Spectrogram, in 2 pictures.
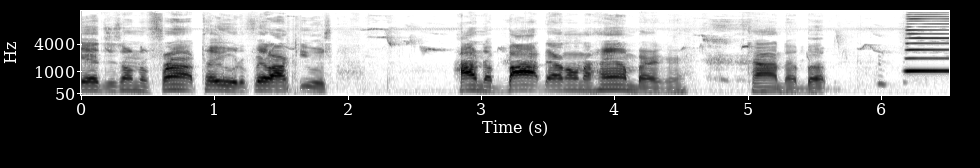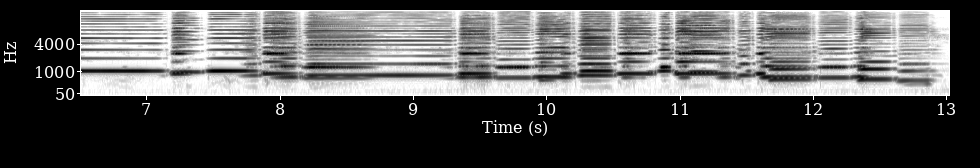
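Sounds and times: blues harmonica playing: 0.4s - 1.2s, 6.1s - 13.0s.

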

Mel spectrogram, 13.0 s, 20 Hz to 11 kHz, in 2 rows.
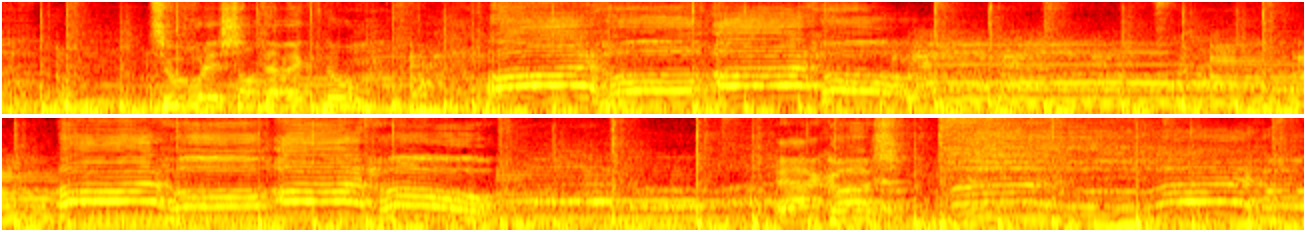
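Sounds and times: rock band with electric guitars: 0.0s - 13.0s
sing-along chant: 2.4s - 13.0s.

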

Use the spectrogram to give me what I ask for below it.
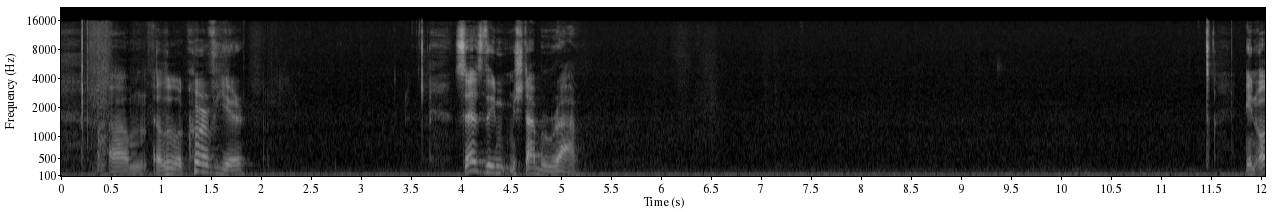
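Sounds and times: faint breath: 0.0s - 0.4s, 3.6s - 4.0s
steady low hum: 0.0s - 12.0s.

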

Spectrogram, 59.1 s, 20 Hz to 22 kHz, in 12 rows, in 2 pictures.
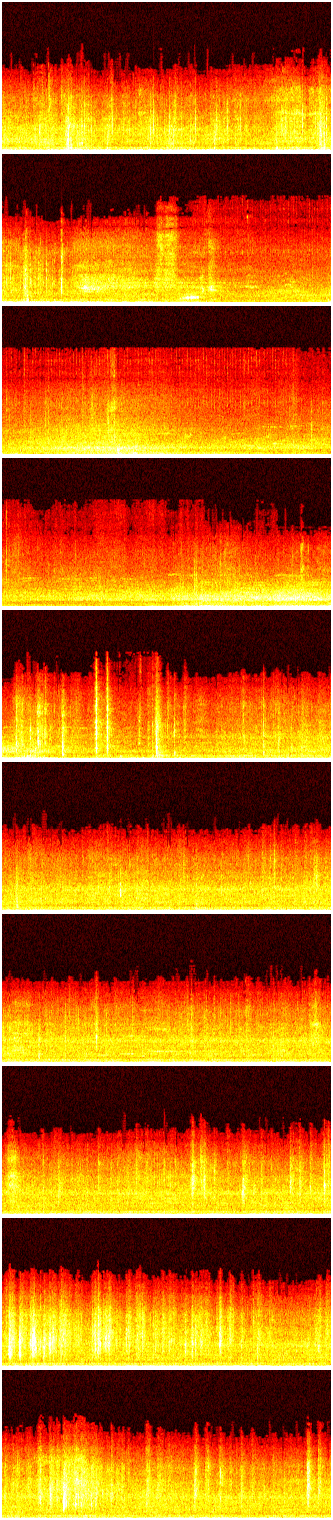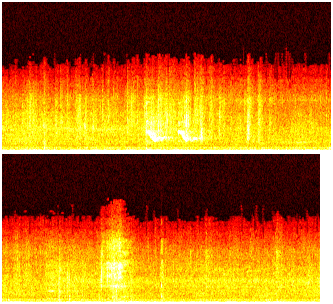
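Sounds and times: bicycle tyre rumble: 0.0s - 59.0s
wind buffeting microphone: 0.0s - 59.0s
sharp clicks and rattles: 19.2s - 25.4s, 35.3s - 59.0s.

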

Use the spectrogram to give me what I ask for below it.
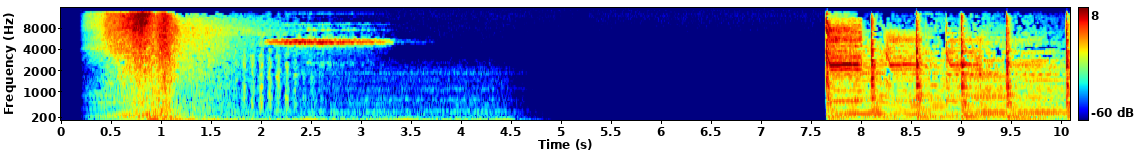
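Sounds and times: logo intro whoosh: 0.2s - 4.7s.

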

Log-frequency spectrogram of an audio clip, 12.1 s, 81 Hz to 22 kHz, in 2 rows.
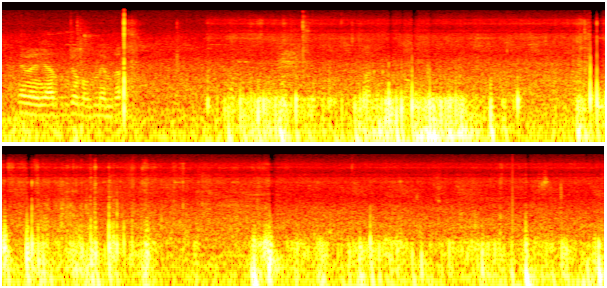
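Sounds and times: irregular low thumps and knocks: 2.0s - 12.0s.

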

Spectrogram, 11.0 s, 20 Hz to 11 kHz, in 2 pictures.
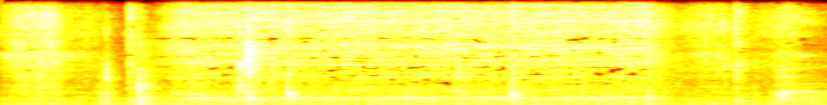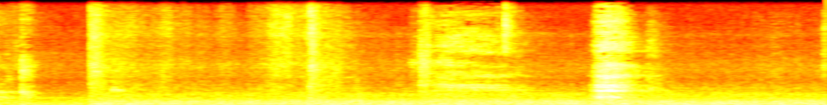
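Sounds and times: electric bed motor running: 1.1s - 4.5s.

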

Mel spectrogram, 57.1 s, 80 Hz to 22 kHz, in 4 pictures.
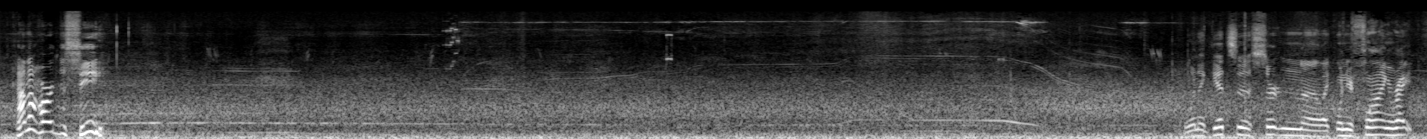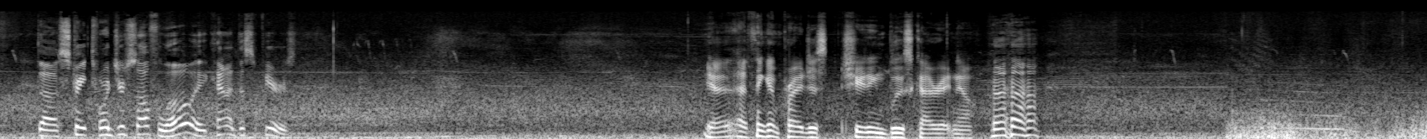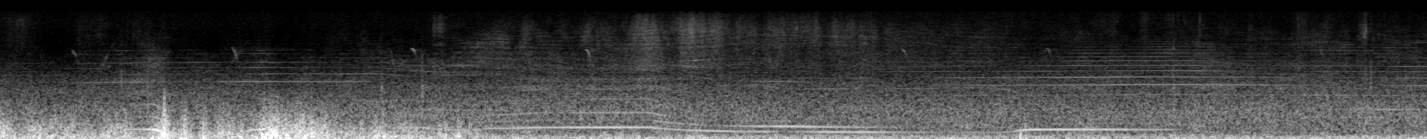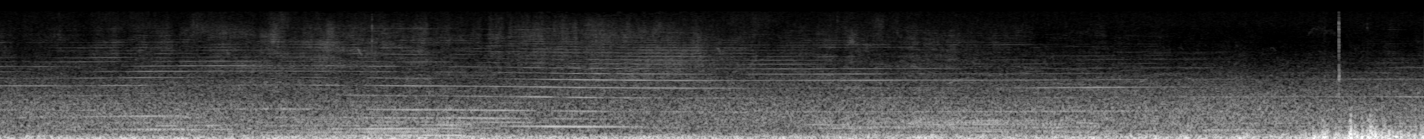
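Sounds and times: propeller aircraft motor droning: 0.0s - 57.0s
wind gusts on microphone: 25.4s - 39.8s, 55.4s - 57.0s.

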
